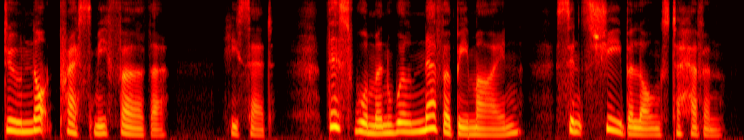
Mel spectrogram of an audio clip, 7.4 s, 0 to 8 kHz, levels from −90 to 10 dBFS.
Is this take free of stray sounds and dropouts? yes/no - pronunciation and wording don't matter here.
yes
